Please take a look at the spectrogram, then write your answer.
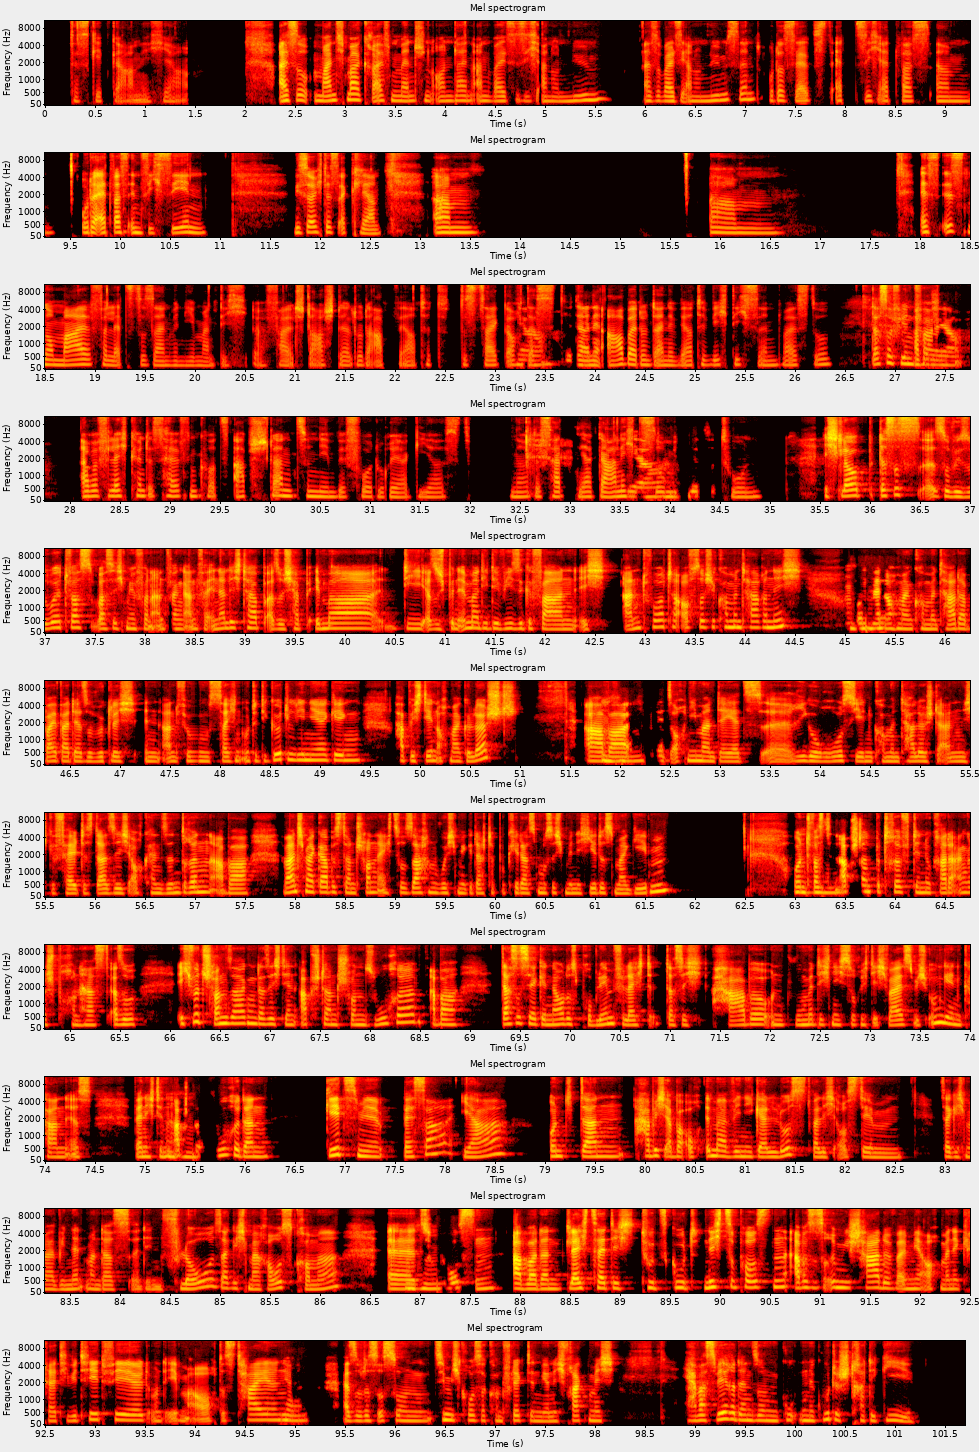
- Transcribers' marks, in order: drawn out: "Ähm"; other background noise; in English: "Flow"
- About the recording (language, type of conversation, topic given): German, advice, Wie kann ich damit umgehen, dass mich negative Kommentare in sozialen Medien verletzen und wütend machen?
